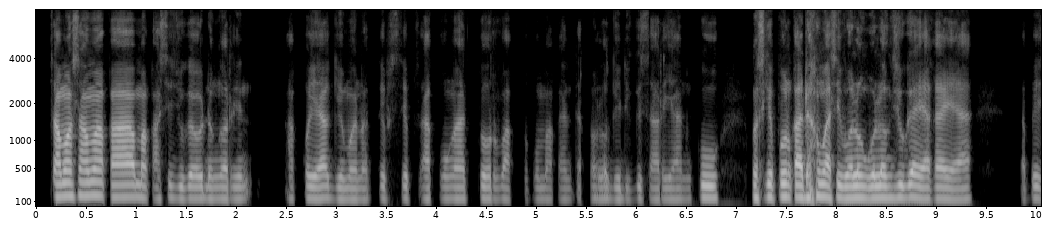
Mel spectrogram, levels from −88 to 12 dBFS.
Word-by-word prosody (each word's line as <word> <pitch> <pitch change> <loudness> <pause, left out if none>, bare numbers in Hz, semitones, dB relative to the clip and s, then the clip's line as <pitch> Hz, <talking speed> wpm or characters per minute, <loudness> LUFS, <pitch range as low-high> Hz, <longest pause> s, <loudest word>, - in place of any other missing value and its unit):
Sama-sama, 155 +1 +4
Kak. 145 0 +5
Makasih 135 -1 -6
juga 130 0 -3
udah 130 - -6
dengerin 130 0 -5 0.4
aku 130 +1 -6
ya 130 +1 0
gimana 120 -1 -7
tips-tips 130 +1 -13
aku 130 0 -10
ngatur 130 0 -6
waktu 125 -2 -13
pemakaian 120 0 -16
teknologi 125 0 -12
di 120 - -18
keseharianku, 125 +2 -5 0.3
meskipun 145 +1 +1
kadang 140 +1 +5
masih 140 0 +3
bolong-bolong 135 0 +4
juga 140 +2 +1
ya, 130 -3 +2
Kak, 130 0 0
ya, 120 0 -2 0.5
tapi 130 - -10
130 Hz, 155 wpm, -22 LUFS, 125-135 Hz, 0.5 s, Kak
